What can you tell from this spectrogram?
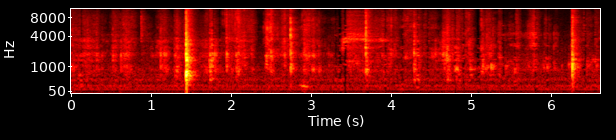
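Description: A small cardboard Raspberry Pi 4 box being opened by hand: scraping and tapping of the cardboard flaps. There is a sharp click about a second and a half in and another near the end.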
